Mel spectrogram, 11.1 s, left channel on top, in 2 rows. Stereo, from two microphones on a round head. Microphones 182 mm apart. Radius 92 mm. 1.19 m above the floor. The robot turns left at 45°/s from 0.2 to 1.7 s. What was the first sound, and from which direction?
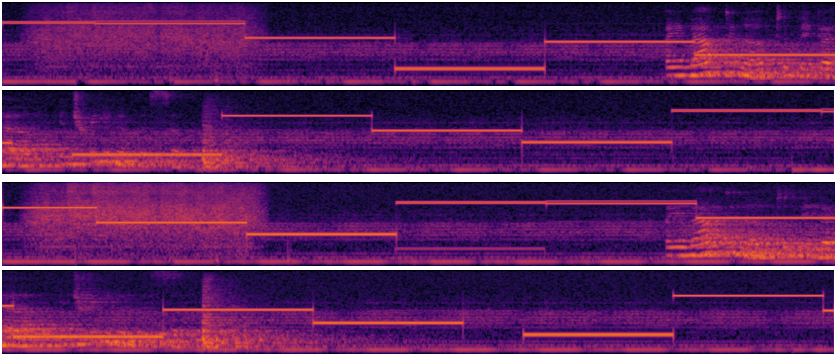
A woman speaking, 40° left (ahead or behind).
